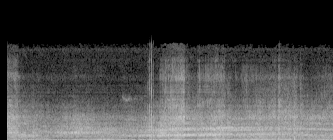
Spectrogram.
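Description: Group B rally car engines revving up and down on the track, with tyre squeal and a single sharp bang about two seconds in.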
